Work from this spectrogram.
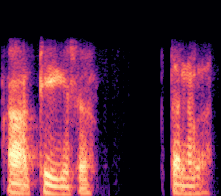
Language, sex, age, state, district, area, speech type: Hindi, male, 45-60, Rajasthan, Karauli, rural, conversation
